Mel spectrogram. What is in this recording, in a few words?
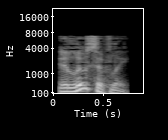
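"illusively", British English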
